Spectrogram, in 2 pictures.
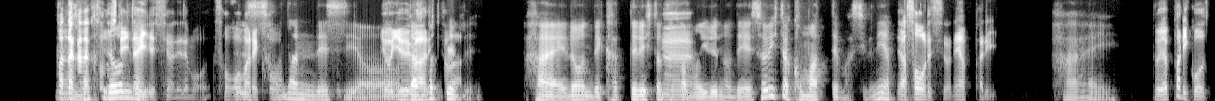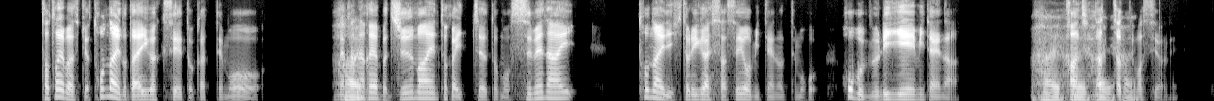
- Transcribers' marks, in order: unintelligible speech; other background noise
- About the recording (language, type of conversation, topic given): Japanese, podcast, 家を買うか賃貸にするかは、どうやって決めればいいですか？
- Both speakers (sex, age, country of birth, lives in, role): male, 20-24, Japan, Japan, host; male, 30-34, Japan, Japan, guest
